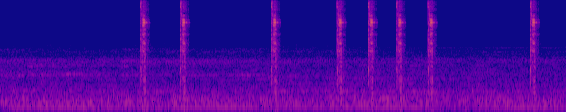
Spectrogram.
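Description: Short game menu clicks sound as options are selected.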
